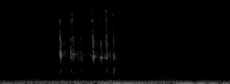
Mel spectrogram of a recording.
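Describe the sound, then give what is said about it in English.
Typing on a computer keyboard while entering a stock ticker on a finance website: a quick cluster of soft, crisp keystrokes early on, then a few more taps later, quiet over a low steady hum. “We can type in AMGN.”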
